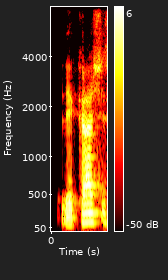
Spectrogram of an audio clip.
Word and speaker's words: Leqashy: Lecashe se escreve L-E-Q-A-S-H-Y.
